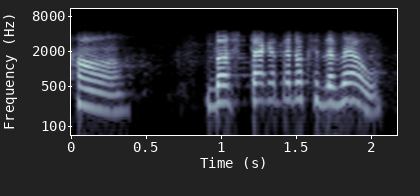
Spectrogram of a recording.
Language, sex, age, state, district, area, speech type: Odia, female, 45-60, Odisha, Angul, rural, conversation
